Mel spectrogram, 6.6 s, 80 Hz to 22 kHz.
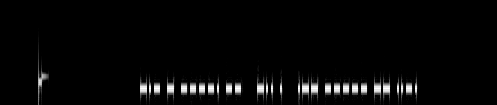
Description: Morse code, heard as a keyed tone, about 40 wpm, 700 Hz. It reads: KT9M DE W0MF
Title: USA Callsign DE Callsign - 4 Characters - 40wpm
